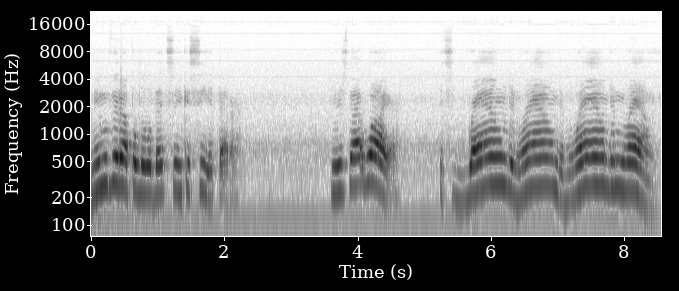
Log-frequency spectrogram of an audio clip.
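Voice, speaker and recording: With an American accent, a woman speaks at a high pitch and a fairly slow pace, using ordinary pitch variation, big swings in loudness, and long, frequent pauses. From New Jersey. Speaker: crafter. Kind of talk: tutorial. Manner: casual.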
